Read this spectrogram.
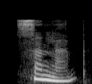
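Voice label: "sunlamp", British English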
